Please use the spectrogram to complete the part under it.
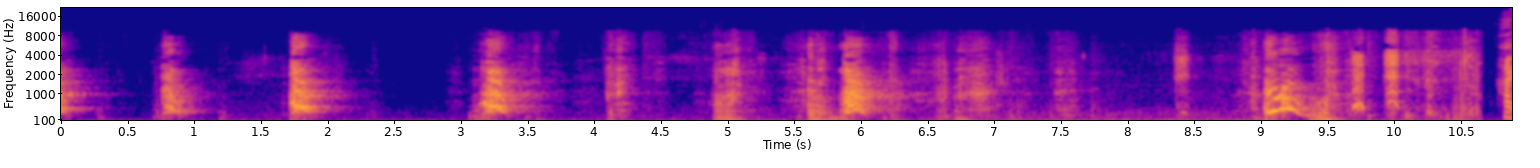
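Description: A dog barks in a series of sharp, separate barks spaced irregularly, loud and close, with growly yips and a few quicker bursts near the end.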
